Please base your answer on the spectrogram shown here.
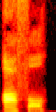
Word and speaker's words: offal: The guts are called offal, but it's spelled O-F-F-A-L, even though it sounds phonetically like offal.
